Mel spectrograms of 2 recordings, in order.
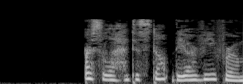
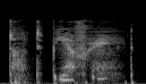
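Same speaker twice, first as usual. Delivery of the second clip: slow, hushed whisper; 3 semitones higher, 11 dB quieter, slower than usual. A narrator's reading. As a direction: whisper it slowly and very softly. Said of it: "Duho whispered".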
